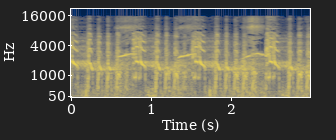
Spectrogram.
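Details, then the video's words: Female grey francolin calls, rather blurred and dense. Three rising whistles stand out over continuous scratchy, overlapping chatter at moderate volume. "Teetar Ki Awaz female"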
